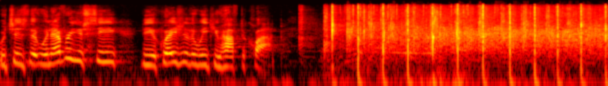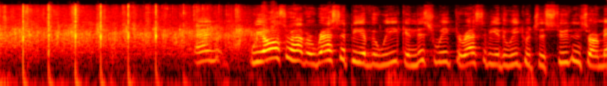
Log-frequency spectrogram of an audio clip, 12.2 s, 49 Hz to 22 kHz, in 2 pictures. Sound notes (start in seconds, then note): 3.0 applause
